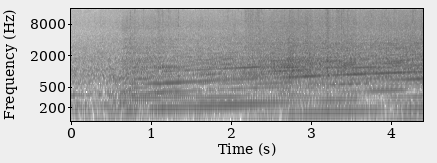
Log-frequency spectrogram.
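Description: A Lamborghini Huracán engine revs and accelerates steadily uphill on a racetrack, its pitch climbing smoothly over several seconds in a loud, sustained roar heard from inside or close by.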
